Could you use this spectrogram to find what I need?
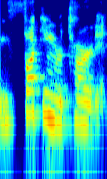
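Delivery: put-on frustrated tone. Speaker quoting a man who was very mean to them, imitating someone frustrated. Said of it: "when he'd get frustrated at me".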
